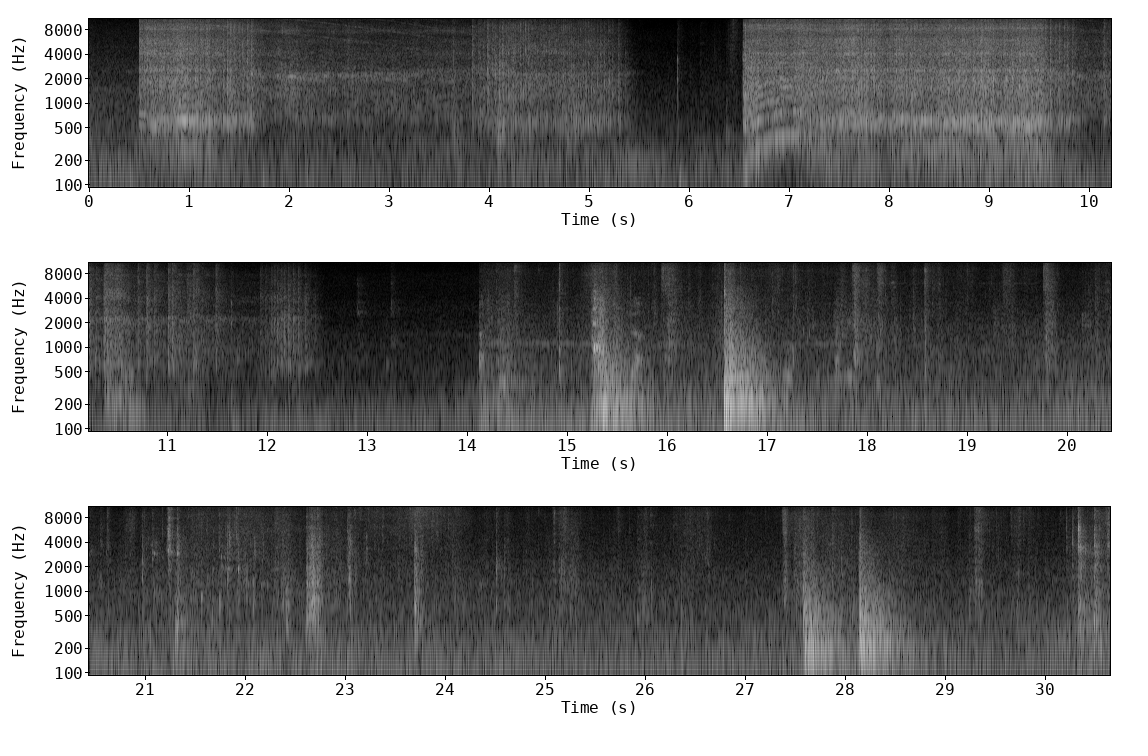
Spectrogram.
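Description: Building-site work sounds: a loud, harsh noise in two stretches of several seconds each, then scattered knocks and clatters of rubble being handled and moved.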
